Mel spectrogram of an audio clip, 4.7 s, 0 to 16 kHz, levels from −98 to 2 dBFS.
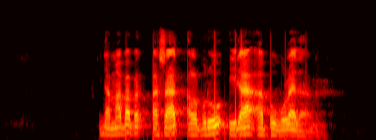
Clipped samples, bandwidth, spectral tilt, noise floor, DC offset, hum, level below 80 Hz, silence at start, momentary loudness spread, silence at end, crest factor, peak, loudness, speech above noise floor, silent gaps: under 0.1%; 8 kHz; -2.5 dB/octave; under -90 dBFS; under 0.1%; none; -72 dBFS; 1.25 s; 10 LU; 0.7 s; 24 dB; -16 dBFS; -38 LUFS; over 52 dB; none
